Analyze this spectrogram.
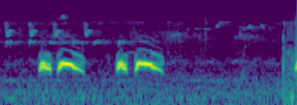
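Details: Lure call of a spotted dove in a trapping setup, Ninh Thuận. Two two-part coos, a short note and then a longer falling one. Quiet background follows with faint chirps, ending in a sudden bump.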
